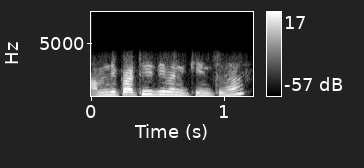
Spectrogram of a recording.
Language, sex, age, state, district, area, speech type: Bengali, female, 30-45, West Bengal, Uttar Dinajpur, urban, conversation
